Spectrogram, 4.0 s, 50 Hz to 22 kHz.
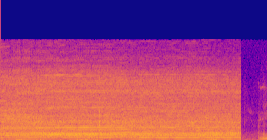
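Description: A heat gun blows steadily on a dented body panel of a Lexus LS400, a loud, even, close-up whooshing hum with a faint whine that cuts off abruptly near the end.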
